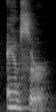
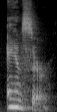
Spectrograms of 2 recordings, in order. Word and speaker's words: answer: Answer. Answer.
